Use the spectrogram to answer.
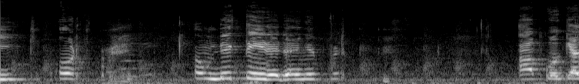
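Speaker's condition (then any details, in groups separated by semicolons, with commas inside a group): Cerebral palsy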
